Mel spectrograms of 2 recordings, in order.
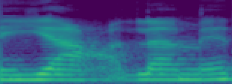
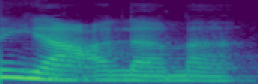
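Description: First: یعلمه as "YA'-lami", first syllable stressed. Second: یعلمه as "ya'-LA-ma", middle syllable stressed. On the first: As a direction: lean on "ya'", light final i in یعلمه. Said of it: "یعلمه کسر عارضی هست". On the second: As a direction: lean on "la", final a in یعلمه. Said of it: "کدوم عارضی نیست". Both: Shown as a demonstration.

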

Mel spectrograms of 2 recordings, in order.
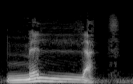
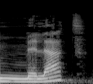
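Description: First: ملت with the ل doubled and held; the right way, with tashdid; with gemination. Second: ملت with a single short ل; the wrong way, no tashdid; without gemination. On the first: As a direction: say ملت as mel-lat, lean on the double l. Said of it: "پس باید بگیم". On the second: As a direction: say ملت as mel-at, no doubling. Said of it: "لام بدون تشدید خونده شده". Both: Shown as a demonstration.

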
